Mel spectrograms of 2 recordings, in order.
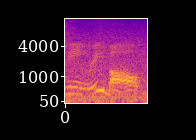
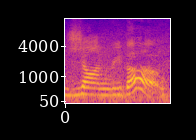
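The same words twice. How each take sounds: First: The name is said with an English pronunciation. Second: The name is said with a French pronunciation. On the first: This is the form used locally on signs. "when we see it on signs" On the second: This is the name's original pronunciation. "the actual French pronunciation"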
